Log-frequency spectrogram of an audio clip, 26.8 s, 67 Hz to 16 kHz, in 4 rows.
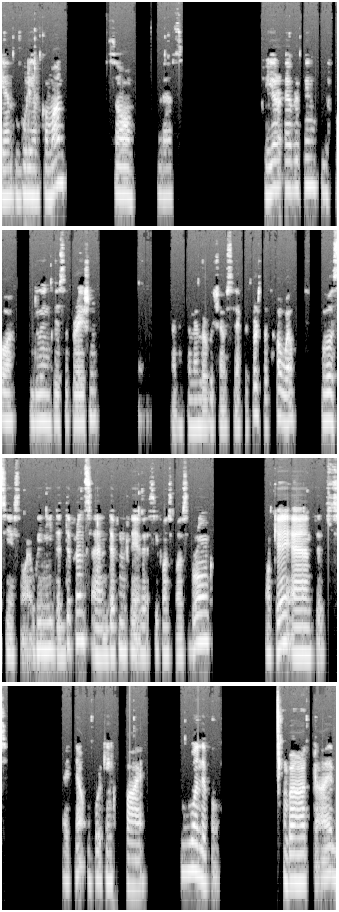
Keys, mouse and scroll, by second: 0.2 alt+click, 0.7 shift+click, 7.6 shift+click, 9.4 shift+click, 14.2 alt+click, 15.2 ctrl+z, 15.4 ctrl+z, 16.8 shift+click, 20.5 alt+right click, 20.7 alt+click, 22.1 alt+scroll down 1, 22.2 q, 22.4 right click, 22.9 alt+scroll down 1, 23.1 alt+click, 23.5 alt+right click, 23.7 alt+click, 24.4 alt+middle click, 24.7 alt+right click, 25.6 alt+click, 26.5 ctrl+z.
